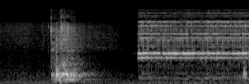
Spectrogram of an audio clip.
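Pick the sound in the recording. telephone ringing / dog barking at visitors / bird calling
telephone ringing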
